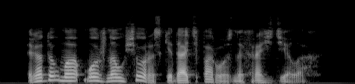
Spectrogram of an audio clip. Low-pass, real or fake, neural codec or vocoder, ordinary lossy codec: 9.9 kHz; real; none; AAC, 64 kbps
